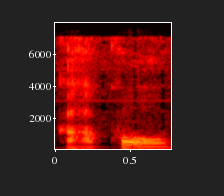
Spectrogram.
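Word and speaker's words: kahakō: elongation of the vowel kahako versus kahaku can you hear the difference kahako kahako with one kahako without one kahako so elongates the sound of the vowel affecting the pronunciation but it also changes the meaning of the word itself for example lolo versus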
